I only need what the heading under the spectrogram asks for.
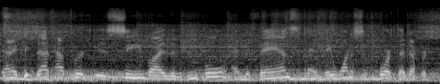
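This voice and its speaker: A man's voice: mid-range voice, brisk, poor audio. A man giving a promotional testimonial for a baseball club. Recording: loud music bed behind speech.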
